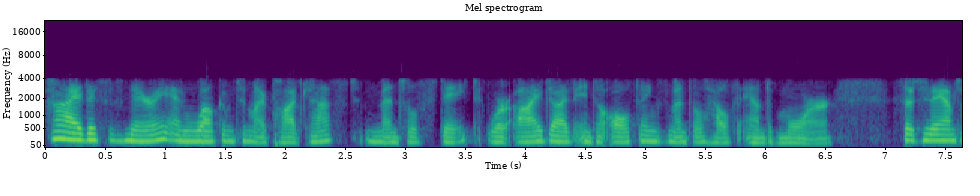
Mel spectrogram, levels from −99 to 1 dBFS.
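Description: Speech here went through the AMR narrowband mobile codec at a low rate, which fits the 5.9 kbps mode. The 8 kHz path removes everything above 4 kHz, and the sparse pulse excitation leaves heavy codec damage: the voice sounds buzzy and synthetic throughout. At 3.40 to 3.49 s, lost AMR speech frames interrupt the stream, consistent with a single dropped 20 ms frame. The decoder fills the gap by repeating the previous pitch and vocal tract settings at reduced gain, which gives a brief dip or warble before normal decoding resumes.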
